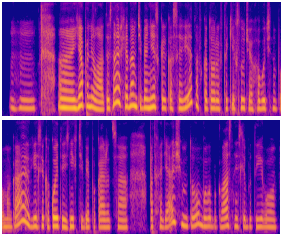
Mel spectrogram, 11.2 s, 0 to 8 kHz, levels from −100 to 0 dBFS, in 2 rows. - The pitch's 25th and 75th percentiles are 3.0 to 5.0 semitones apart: No, narrow, 2.4 semitones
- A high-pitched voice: Yes, high, 215 Hz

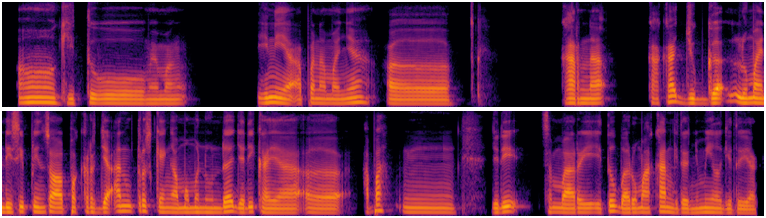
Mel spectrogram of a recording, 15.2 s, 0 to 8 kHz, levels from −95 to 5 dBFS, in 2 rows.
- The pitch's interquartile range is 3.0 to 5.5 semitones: No, narrow, 2.4 semitones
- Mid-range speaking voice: No, low, 120 Hz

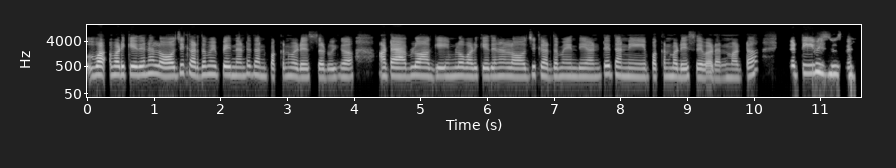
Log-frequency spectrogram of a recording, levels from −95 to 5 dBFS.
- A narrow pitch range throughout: Yes, narrow, 2.3 semitones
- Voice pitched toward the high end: Yes, high, 220 Hz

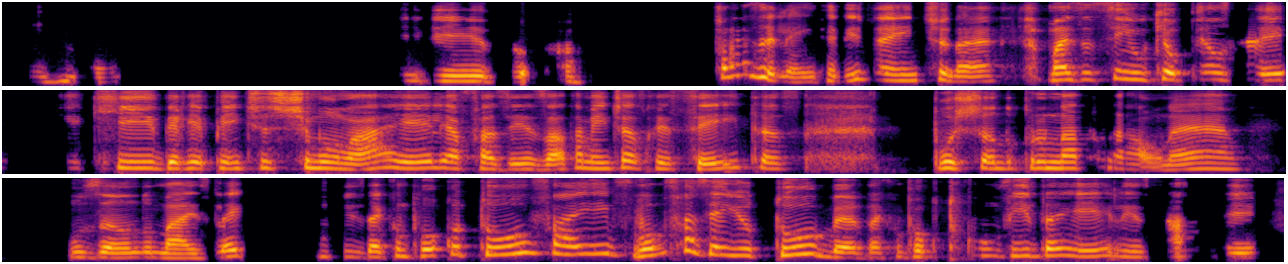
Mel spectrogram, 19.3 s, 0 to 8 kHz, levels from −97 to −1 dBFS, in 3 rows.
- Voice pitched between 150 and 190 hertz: No, high, 215 Hz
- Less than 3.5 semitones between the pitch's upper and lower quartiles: No, average, 4.1 semitones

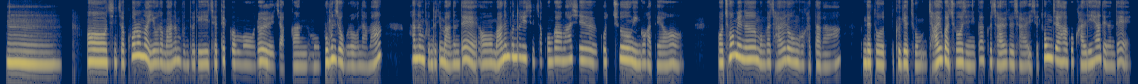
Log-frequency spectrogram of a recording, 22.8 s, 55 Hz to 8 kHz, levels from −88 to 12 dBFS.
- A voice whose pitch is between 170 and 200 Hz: Yes, high, 195 Hz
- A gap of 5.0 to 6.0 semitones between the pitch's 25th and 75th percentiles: No, average, 3.3 semitones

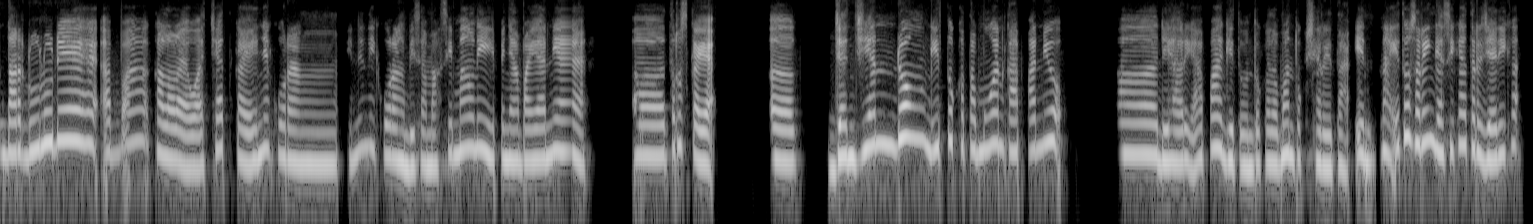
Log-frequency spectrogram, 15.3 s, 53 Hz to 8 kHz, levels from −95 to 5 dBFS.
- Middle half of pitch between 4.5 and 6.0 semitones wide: Yes, average, 4.8 semitones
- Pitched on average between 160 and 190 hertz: No, high, 245 Hz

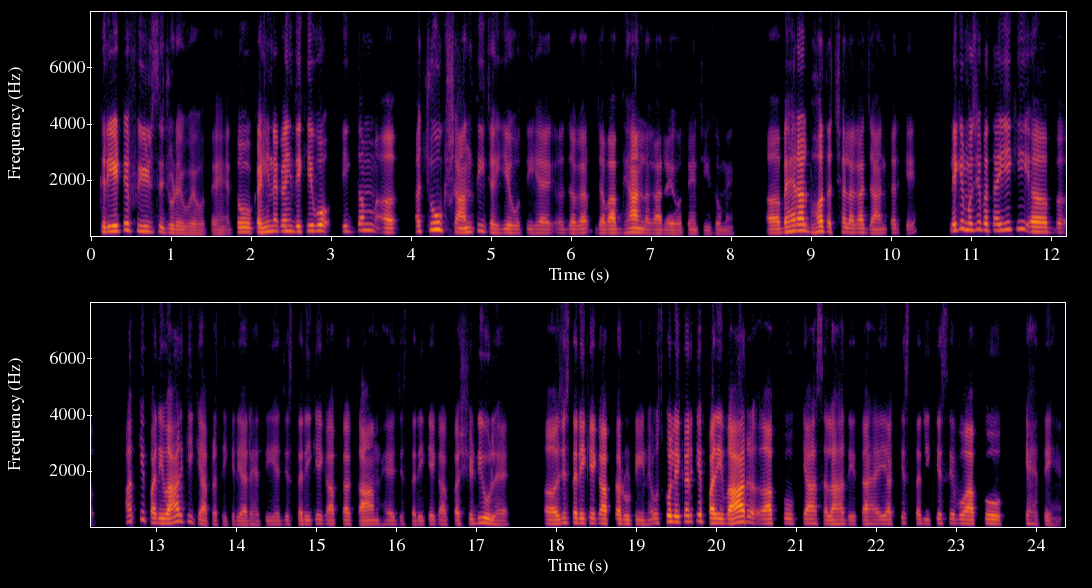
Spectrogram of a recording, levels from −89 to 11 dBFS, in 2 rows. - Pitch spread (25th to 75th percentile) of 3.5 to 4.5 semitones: No, wide, 5.4 semitones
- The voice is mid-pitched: Yes, medium, 145 Hz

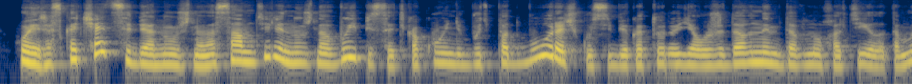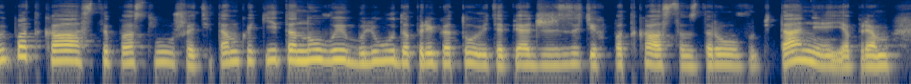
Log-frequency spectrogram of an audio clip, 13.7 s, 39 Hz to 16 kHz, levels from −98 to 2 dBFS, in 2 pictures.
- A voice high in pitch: No, medium, 175 Hz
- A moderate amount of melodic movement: Yes, average, 4.1 semitones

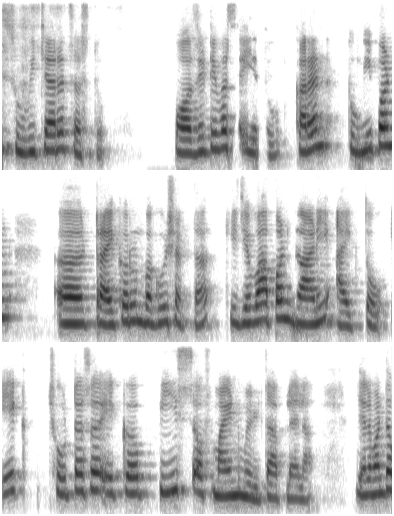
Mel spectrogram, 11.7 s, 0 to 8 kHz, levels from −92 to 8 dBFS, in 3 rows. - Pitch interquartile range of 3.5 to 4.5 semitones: Yes, average, 3.9 semitones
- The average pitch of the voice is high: Yes, high, 240 Hz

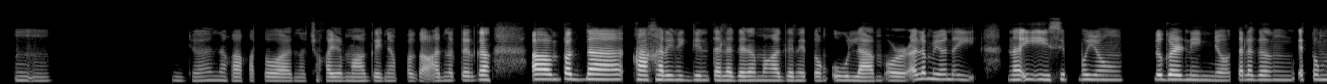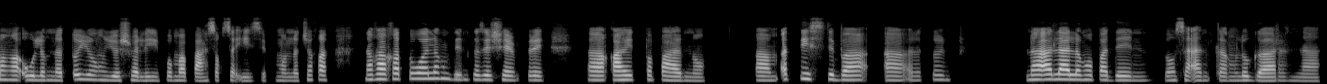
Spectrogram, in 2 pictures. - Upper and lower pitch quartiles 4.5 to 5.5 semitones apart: No, average, 3.2 semitones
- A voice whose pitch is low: No, high, 200 Hz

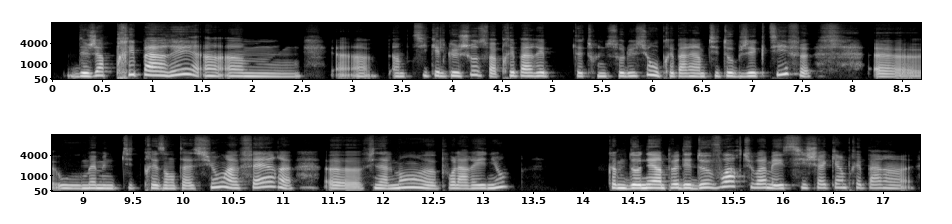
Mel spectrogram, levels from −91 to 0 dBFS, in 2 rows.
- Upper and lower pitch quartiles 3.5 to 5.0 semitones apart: No, average, 2.9 semitones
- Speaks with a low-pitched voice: No, high, 215 Hz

